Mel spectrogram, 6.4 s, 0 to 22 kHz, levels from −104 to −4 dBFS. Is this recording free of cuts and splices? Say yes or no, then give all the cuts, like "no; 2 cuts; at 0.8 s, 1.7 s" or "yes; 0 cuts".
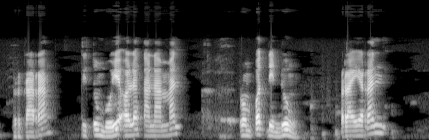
no; 1 cut; at 1.2 s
